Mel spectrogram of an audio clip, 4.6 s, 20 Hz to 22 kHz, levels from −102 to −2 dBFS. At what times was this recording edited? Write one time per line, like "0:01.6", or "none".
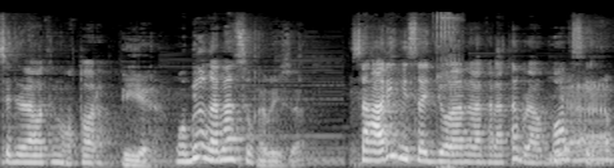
0:02.6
